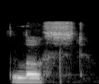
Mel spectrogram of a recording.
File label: "lust", Northern English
